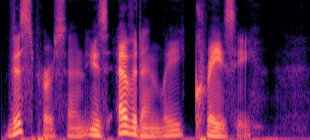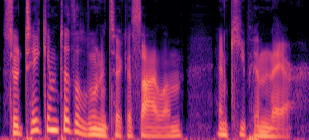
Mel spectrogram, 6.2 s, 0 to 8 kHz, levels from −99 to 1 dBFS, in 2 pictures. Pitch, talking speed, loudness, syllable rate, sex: 115 Hz, 155 wpm, -23 LUFS, 5.1 syllables/s, male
